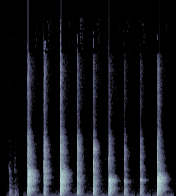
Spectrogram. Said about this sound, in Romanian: Eu cred că la fiecare, pe fiecare strof trebuie așa să-mi dăm din palme și să nu comentăm.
